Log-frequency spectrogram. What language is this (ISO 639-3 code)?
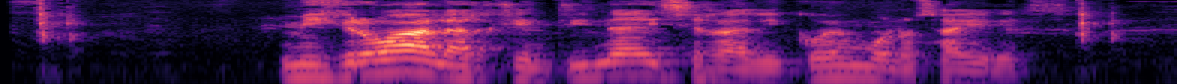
spa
